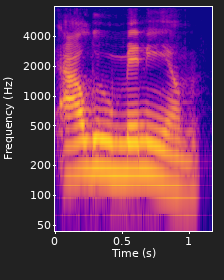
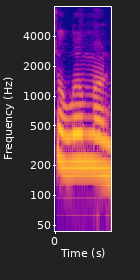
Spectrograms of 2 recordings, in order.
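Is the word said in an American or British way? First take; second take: British; American. First: It is said the British way, five syllables. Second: It is said the American way, four syllables.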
